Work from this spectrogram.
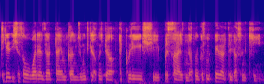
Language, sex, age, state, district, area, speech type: Kashmiri, male, 45-60, Jammu and Kashmir, Srinagar, urban, spontaneous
